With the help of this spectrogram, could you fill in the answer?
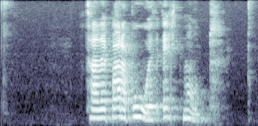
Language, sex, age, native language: Icelandic, female, 50-59, Icelandic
